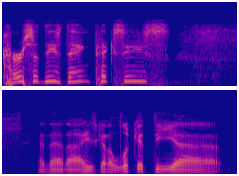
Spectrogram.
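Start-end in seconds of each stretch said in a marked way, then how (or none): 0.0-2.1 very high, shrill shout in a character voice. Voicing a character fighting an illusion, yelling out: character yelling. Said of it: "Dracaro's gonna yell out".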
